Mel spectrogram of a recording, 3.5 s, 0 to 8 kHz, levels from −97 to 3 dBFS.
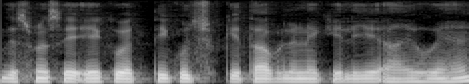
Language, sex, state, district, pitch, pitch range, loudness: Hindi, male, Chhattisgarh, Kabirdham, 105 Hz, 105-110 Hz, -16 LUFS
